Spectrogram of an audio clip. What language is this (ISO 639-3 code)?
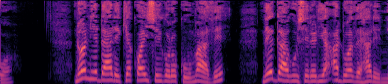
kik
